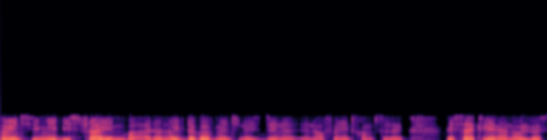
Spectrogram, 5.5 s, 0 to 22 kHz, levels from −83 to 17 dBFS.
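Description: The speech comes through a G.711 telephone coding path with no faults, its band stopping at about 3.8 kHz as that format requires.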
